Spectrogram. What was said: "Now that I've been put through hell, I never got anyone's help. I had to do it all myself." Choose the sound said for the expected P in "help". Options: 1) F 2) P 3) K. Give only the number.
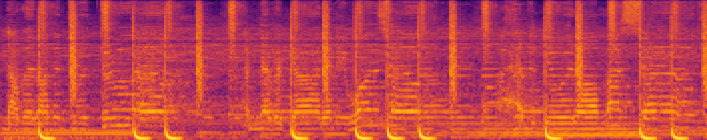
1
